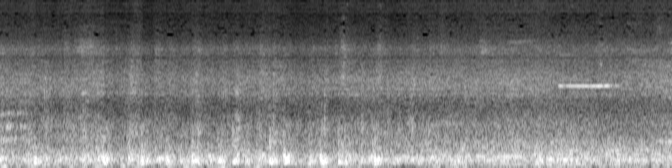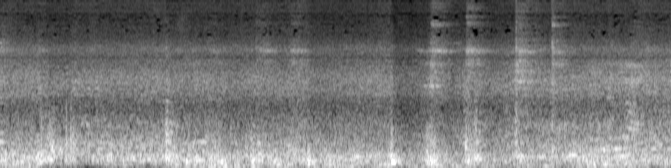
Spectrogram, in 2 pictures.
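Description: Chennai suburban electric train running: a steady rumble with wheels clattering over the rails and a brief high squeal about six seconds in.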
